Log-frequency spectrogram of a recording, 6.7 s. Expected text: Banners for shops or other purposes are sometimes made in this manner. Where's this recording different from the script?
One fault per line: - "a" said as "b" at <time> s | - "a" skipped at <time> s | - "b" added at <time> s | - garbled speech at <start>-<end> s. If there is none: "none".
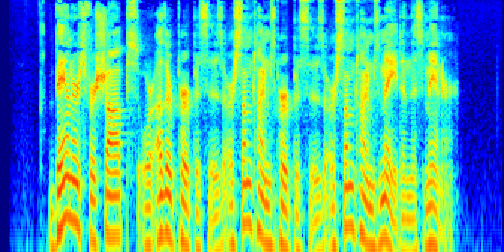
- "purposes are sometimes" added at 3.6 s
